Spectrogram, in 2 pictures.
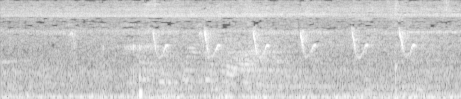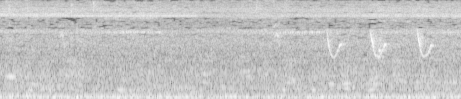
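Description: A small bird calling: short, falling chirps, a quick run of about five a second or two in and a few more near the end, over faint outdoor background noise.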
